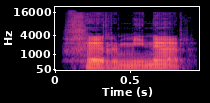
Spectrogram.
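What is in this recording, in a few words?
"germinar", Spanish, male; mekanta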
